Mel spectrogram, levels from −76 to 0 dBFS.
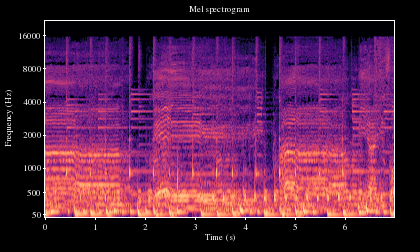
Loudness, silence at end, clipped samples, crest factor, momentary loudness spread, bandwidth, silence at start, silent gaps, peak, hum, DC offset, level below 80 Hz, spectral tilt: -12 LUFS; 0 s; under 0.1%; 10 dB; 3 LU; 16.5 kHz; 0 s; none; 0 dBFS; none; under 0.1%; -20 dBFS; -5.5 dB/octave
